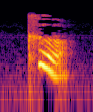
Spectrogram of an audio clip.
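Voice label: "刻", Mandarin Chinese; chinese-flashcards; hsk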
